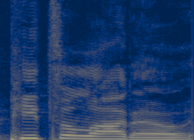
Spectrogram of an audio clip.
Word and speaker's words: Pizzolatto: Pizzolatto.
